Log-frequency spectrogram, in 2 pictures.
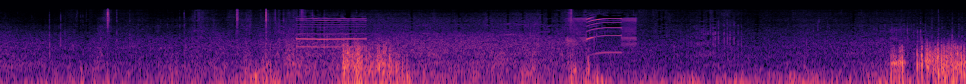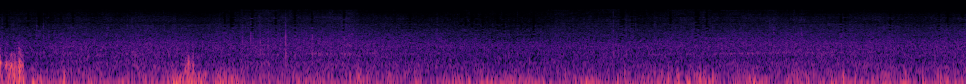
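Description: Airflow buffeting the microphone of a camera carried in paragliding flight, a steady low rumble that swells around nine to ten seconds in. A short steady tone sounds about three seconds in and a short rising tone about six seconds in.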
